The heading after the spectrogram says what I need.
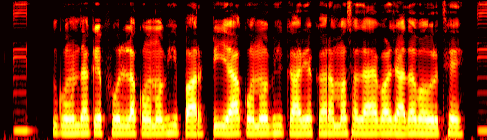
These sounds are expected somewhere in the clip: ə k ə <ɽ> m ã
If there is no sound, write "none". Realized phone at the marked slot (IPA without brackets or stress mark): ɾ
